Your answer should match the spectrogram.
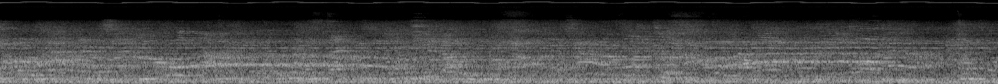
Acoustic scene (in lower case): crowded indoor space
